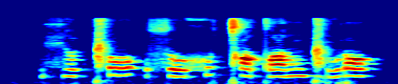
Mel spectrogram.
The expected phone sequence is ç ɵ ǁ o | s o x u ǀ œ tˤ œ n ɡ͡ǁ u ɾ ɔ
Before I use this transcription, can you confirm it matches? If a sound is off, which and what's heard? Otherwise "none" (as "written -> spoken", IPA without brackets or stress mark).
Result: none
